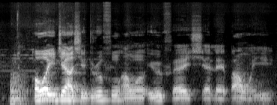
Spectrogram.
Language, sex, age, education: Yoruba, male, 15-29, tertiary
